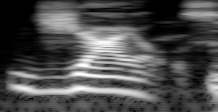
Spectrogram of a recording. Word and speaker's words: Giles: His name is pronounced Giles.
